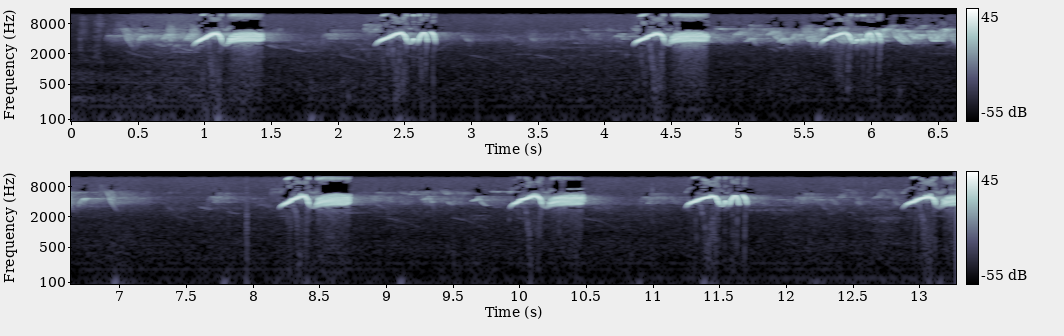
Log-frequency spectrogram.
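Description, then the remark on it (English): An Eastern Phoebe, a flycatcher, sings its short, raspy two-part phrase over and over, about eight repetitions at a steady pace, clear with no one talking. “And we happen to have a sound effect from that particular bird, so let's listen to that real quick.”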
